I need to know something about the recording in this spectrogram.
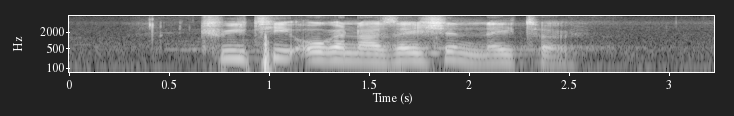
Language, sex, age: English, male, 19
